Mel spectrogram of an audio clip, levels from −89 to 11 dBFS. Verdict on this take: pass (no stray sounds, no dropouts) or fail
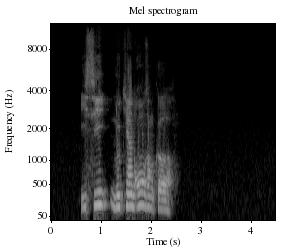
pass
